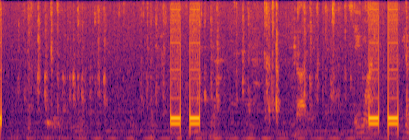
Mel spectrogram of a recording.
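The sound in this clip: Telephone keypad tones dialed into a metal products company's automated phone menu: four short, loud, steady beeps in two quick pairs, over faint line noise and muffled speech.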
